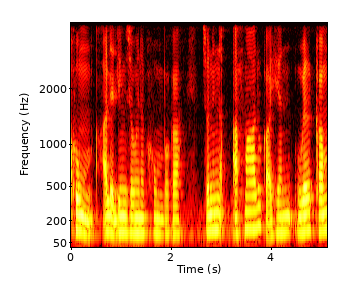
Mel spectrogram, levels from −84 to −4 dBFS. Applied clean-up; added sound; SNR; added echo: none; none; none; none.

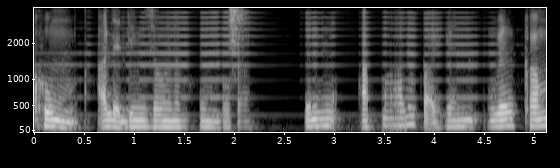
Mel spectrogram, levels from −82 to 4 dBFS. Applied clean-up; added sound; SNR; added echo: neural mask model RNNoise.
